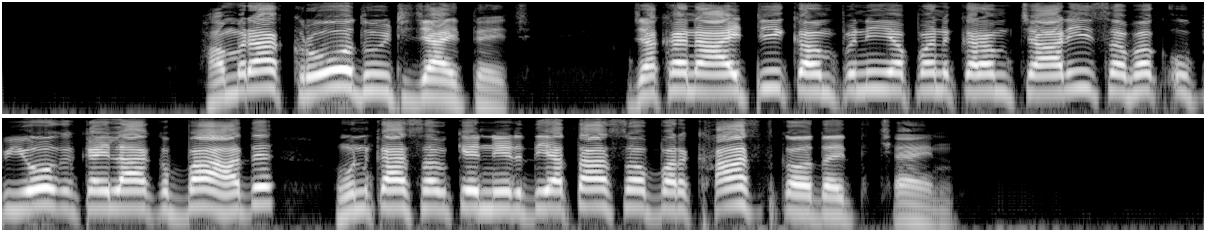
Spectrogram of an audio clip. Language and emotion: Maithili, angry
